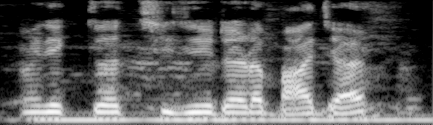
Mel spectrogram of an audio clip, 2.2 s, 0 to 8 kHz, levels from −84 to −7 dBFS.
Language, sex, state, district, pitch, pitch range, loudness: Bengali, male, West Bengal, Paschim Medinipur, 155 Hz, 135-155 Hz, -15 LUFS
